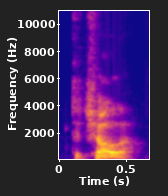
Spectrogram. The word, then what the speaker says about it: T'Challa: How do you pronounce Black Panther's name? T'Challa.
